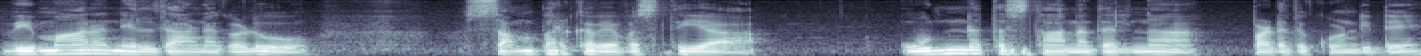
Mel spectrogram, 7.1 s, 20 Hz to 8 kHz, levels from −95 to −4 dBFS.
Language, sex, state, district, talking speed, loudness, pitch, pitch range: Kannada, male, Karnataka, Chamarajanagar, 60 wpm, -14 LUFS, 100 Hz, 95-110 Hz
